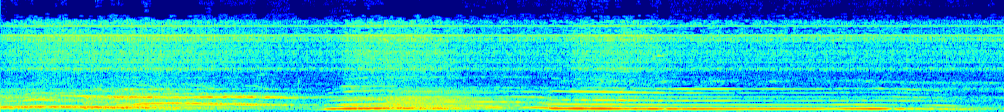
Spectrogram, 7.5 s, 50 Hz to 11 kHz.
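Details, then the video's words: Red wolves at the New York Wolf Conservation Center howling on the early morning of March 15, 2013, joining the center's other wolves: several overlapping long, steady howls, some sliding upward at the start, held for seconds with slight wavering. "Red Wolves Howling - Early Morning"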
